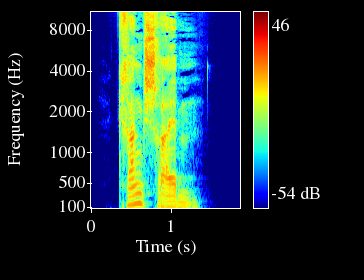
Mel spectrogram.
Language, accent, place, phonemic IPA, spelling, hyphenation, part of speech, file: German, Germany, Berlin, /ˈkʁaŋkˌʃʁaɪ̯bn̩/, krankschreiben, krank‧schrei‧ben, verb, De-krankschreiben.ogg
- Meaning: to write someone a sick note (to attest as a doctor that someone is sick and therefore exempt from work or education for a given time)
